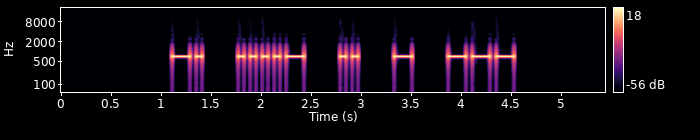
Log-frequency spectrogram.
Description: Morse code, heard as a keyed tone, about 20 wpm, spaced as for 15 wpm, 700 Hz. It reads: N4ITO
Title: 048 Lesson 9g - Number 4 - Call Signs 20wpm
